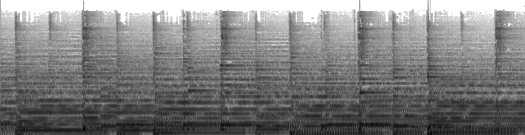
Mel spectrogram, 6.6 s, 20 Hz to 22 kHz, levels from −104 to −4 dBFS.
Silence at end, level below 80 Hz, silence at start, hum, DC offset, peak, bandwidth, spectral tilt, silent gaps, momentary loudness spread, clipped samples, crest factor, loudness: 0 s; -28 dBFS; 0 s; none; under 0.1%; 0 dBFS; 16 kHz; -6 dB/octave; none; 3 LU; under 0.1%; 16 dB; -16 LUFS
